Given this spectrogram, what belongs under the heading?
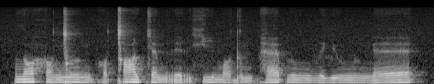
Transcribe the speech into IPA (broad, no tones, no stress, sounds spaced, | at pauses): ð ɔ h ɔ ŋ͡ǀ ʊː ŋ bʱ ɔ ǀ ɑ l c ɛ m r ɪ r ç i m ɔ d ʊ m bʱ æ p l uː β ɪ lʲ uː l ŋ ɛː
